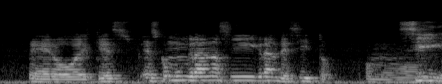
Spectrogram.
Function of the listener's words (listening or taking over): taking over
